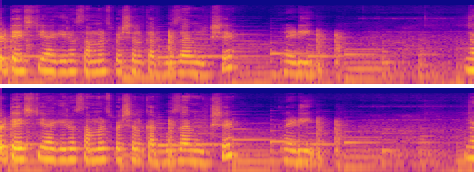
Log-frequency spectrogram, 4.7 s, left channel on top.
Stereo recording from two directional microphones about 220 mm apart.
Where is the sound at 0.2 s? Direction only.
30° right (ahead or behind).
